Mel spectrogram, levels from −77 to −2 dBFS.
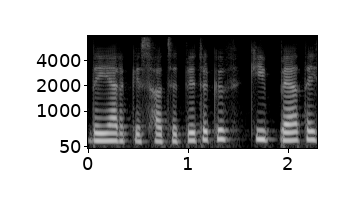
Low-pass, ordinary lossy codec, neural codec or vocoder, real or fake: none; none; codec, 16 kHz, 0.2 kbps, FocalCodec; fake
